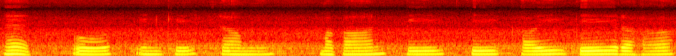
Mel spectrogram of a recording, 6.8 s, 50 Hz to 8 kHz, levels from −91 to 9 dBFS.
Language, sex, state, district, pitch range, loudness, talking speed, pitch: Hindi, female, Haryana, Jhajjar, 165-175 Hz, -15 LUFS, 80 wpm, 170 Hz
